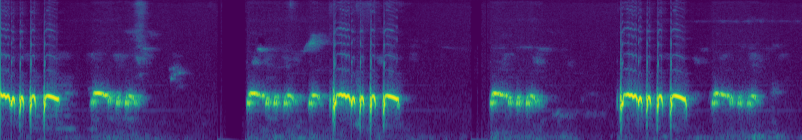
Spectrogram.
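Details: Zebra doves (perkutut) from a hobbyist, with choppy staccato cooing phrases alternating with softer, rolling purred coos, the pattern returning several times in close succession.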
